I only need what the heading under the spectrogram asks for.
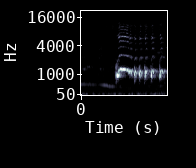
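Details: Zebra dove, local bird, singing as a lure for other doves: a low falling tone leads into one sharp high note and a fast run of about six pulsed coos.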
